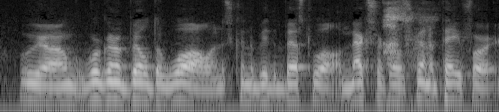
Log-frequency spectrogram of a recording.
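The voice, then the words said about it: Imitates another person's voice. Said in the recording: “I'm pretty impressed with your imitation right there”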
